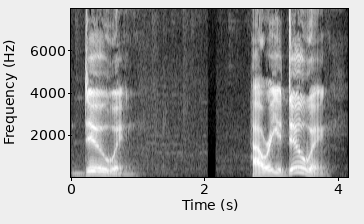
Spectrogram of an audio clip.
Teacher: No W spelling in there, but I'm hearing a W sound.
